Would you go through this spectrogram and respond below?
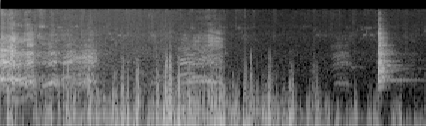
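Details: Camels at the Cyprus Camel Park, fighting or possibly trying to mate: dense, throaty low rumbling and gurgling for about three seconds with harsher tonal moans above, then quieter pulsing grunts and a short sharp burst near the end.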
